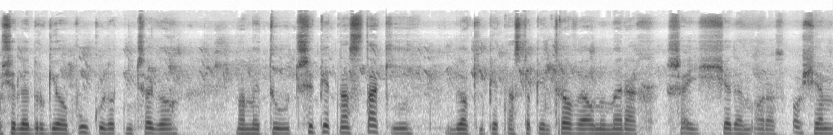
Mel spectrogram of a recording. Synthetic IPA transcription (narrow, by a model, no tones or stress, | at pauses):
ɔɕɛd̪lɛd̪ɾuɡʲɛɔpuwkulɔt̪ɲit͡ʂɛɡɔ | mamɘt̪utʂɘpʲjɛt̪nast̪akʲiblɔkʲipʲjɛt̪nast̪ɔpʲjɛnt̪ɾɔvɛɔnumɛɾaxʂɛɕt͡ɕɕɛd̪ɛmɔɾasɔɕɛm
